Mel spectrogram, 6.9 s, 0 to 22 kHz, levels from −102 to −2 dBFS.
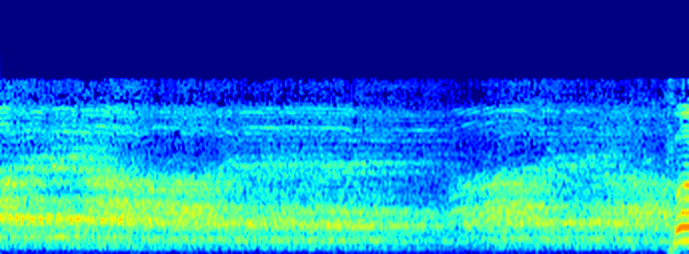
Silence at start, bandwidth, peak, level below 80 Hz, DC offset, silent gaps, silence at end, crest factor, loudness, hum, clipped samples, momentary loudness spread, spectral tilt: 0 s; 6.2 kHz; -18 dBFS; -76 dBFS; under 0.1%; none; 0 s; 20 dB; -42 LUFS; none; under 0.1%; 10 LU; -2.5 dB/octave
